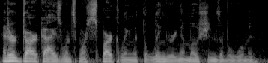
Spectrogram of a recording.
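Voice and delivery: plain reading voice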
